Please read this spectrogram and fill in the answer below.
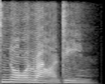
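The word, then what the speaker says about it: Nur al-Din: companion FN number 17 pronounce noradin I give the name written in Arabic FN number 18 amongst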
